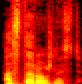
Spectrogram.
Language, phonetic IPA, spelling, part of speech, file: Russian, [ɐstɐˈroʐnəsʲtʲ], осторожность, noun, Ru-осторожность.ogg
- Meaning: care, caution, prudence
